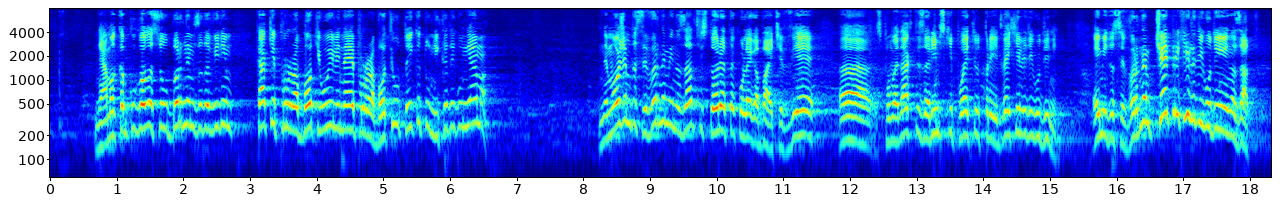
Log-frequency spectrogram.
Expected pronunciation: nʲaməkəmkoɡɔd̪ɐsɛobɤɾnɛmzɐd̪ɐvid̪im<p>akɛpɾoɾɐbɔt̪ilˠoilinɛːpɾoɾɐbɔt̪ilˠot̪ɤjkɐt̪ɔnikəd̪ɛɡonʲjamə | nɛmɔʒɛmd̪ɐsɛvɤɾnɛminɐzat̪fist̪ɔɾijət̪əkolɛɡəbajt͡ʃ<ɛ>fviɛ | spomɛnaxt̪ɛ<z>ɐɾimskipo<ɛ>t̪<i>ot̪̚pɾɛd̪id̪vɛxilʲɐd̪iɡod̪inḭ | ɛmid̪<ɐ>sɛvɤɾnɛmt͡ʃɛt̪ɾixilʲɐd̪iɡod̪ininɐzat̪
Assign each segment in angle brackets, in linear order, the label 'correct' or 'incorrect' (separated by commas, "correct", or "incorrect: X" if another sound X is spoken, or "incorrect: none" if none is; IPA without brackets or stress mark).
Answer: incorrect: k, correct, correct, correct, correct, correct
